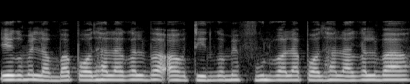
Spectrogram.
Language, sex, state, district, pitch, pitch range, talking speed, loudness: Bhojpuri, female, Uttar Pradesh, Ghazipur, 205 Hz, 200-210 Hz, 205 wpm, -16 LUFS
